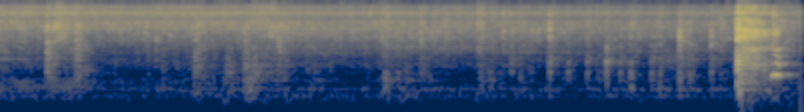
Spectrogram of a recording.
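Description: Nasi goreng kampung fries in a pan with a steady, bright sizzle. Occasional stirring scrapes and a cough break through, and a louder burst of hissing comes near the end.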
